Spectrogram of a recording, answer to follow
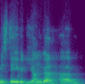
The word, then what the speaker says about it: Junga: my name is david younga um it's spelled j-u-n-g-a but the j is like a y so it's younger i am a board-certified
